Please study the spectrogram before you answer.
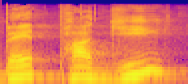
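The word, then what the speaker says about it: Bethphage: of Beth in Bethany the word is actually pronounced bet pagi and betani pagi or pagy fruit is a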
